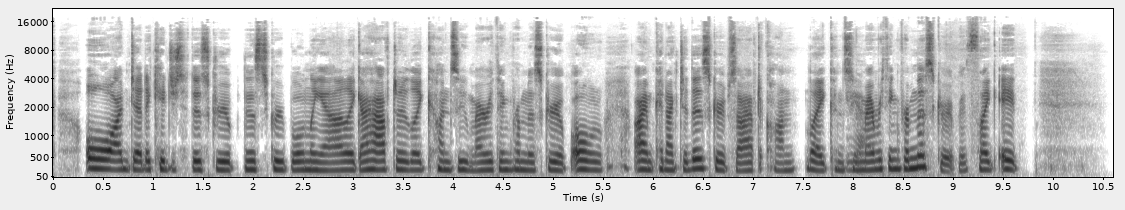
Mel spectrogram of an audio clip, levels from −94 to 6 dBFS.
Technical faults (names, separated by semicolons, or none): none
